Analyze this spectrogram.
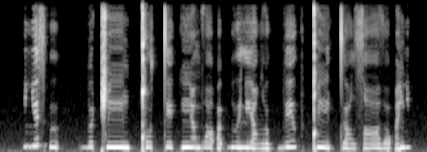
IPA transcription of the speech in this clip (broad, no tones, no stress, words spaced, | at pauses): ʎɛsʔɯ | bœǁĩːb ǃotːekĩːb ðˤeʔɯʔɠɯlʲeːʎ ðˤɯkʷbeːkʷǃĩː tːɯːlˠsˤeːðˤʉʔĩʎ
